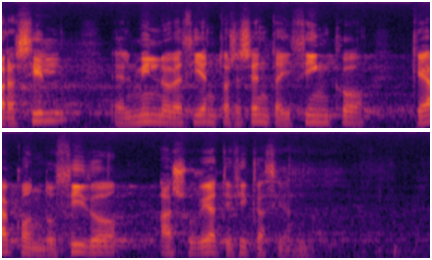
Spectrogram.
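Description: An elderly man chants in a wavering voice through a loudspeaker.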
